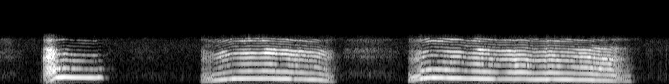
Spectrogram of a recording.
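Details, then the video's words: Dog "singing": a short yelp-like upward swoop, then two long howls of roughly two and three seconds that arch up and slowly fall, each rich in overtones, with quiet gaps between. "singing dog"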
